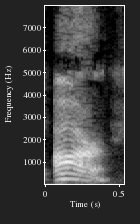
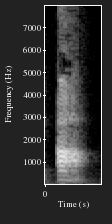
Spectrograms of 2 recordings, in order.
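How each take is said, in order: First: The ending is said with an R sound. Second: The ending is said without an R sound. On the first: This is how Americans say it. "in America say are" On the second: This is how Australians say it. "in Australian English, usually you say ah"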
